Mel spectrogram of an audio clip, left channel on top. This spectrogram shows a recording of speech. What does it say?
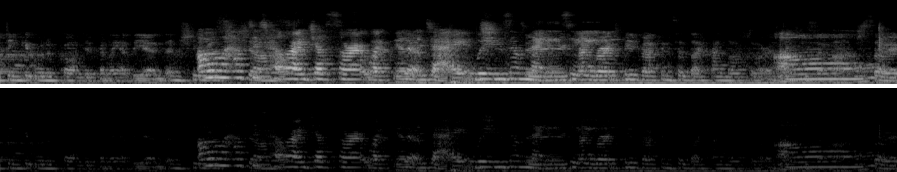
think it would have gone differently at the end. And she I will have to tell her. I just saw her at work the other day. She's amazing. I wrote feedback and said like, I love Doris. Thank you so much.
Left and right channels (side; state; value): right; quieter; 24.5 dB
